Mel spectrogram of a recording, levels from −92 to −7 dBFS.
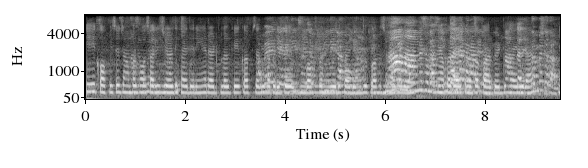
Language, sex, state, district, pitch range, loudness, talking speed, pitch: Hindi, female, Chhattisgarh, Bilaspur, 225-240 Hz, -18 LUFS, 270 wpm, 235 Hz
